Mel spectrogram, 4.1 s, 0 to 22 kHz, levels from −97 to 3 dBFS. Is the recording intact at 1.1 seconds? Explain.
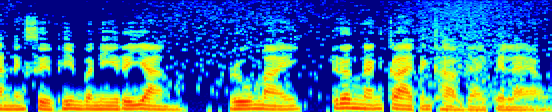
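No. At 1.1 seconds, as throughout the speech, the background drops and breaks up into twinkling specks. This is overdone noise removal: a noise reducer set far too aggressively. It pushes individual frequency bands down or shuts them off whenever their level sits close to its noise estimate, and the softer parts of the voice fall below that line and are removed too.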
